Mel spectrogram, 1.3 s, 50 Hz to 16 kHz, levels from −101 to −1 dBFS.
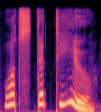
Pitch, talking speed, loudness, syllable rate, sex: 270 Hz, 190 wpm, -16 LUFS, 3.7 syllables/s, female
